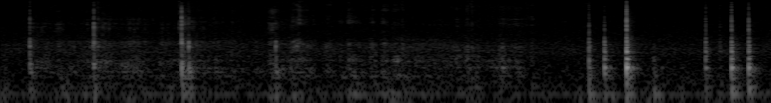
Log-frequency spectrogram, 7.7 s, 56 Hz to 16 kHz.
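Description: Fingertips tap and knock along the top edge and sides of the lid of a closed, hollow, printed cardboard jigsaw puzzle box. About 11 short, dry, irregularly spaced taps are heard, with little ring and a hollow midrange tone around 390 Hz. The taps are sparse at first and cluster more closely toward the end, over a quiet background.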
